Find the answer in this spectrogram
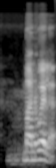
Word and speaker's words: Manuela: Okay, Manuela. Manuela. Yeah, like Spanish, exactly.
